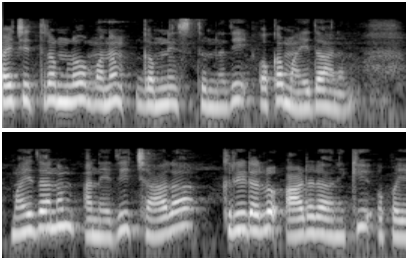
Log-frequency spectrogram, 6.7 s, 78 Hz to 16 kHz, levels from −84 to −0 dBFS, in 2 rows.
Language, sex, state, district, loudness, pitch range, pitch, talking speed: Telugu, female, Andhra Pradesh, Anantapur, -16 LUFS, 205-255 Hz, 225 Hz, 105 wpm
